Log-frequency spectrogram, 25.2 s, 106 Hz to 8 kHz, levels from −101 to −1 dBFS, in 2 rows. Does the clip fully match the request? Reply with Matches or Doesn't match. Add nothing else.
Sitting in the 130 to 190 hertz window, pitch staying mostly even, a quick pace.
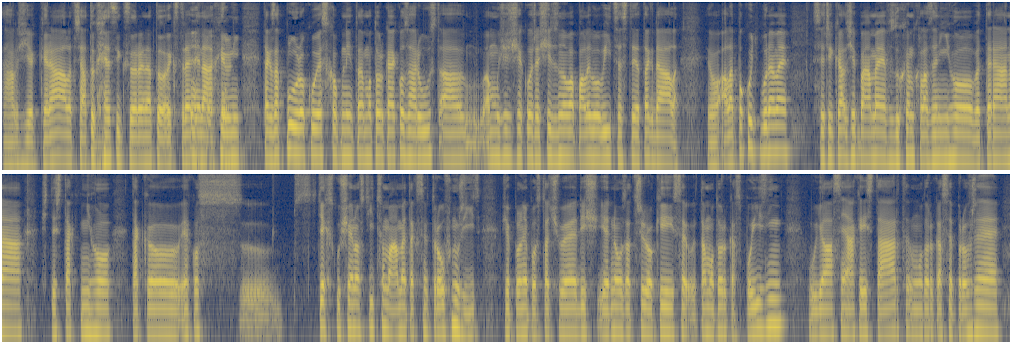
Matches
